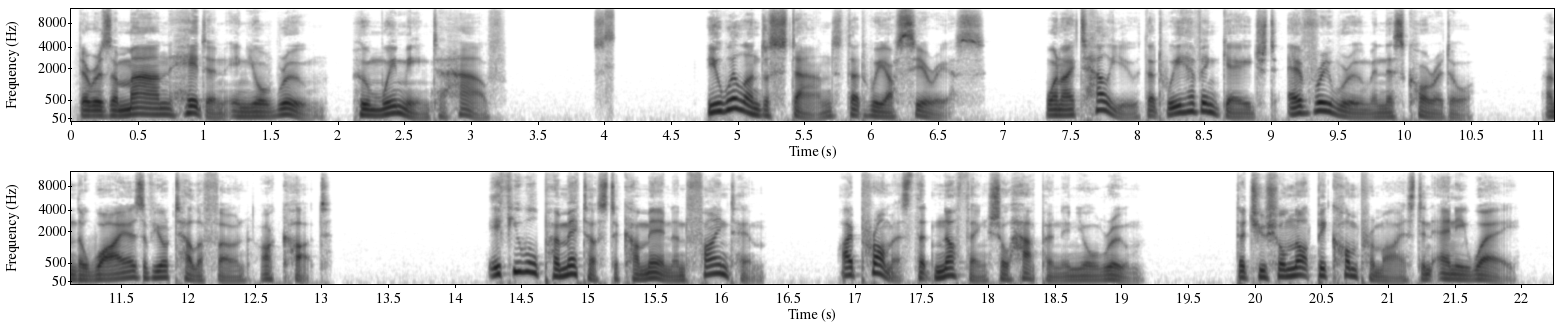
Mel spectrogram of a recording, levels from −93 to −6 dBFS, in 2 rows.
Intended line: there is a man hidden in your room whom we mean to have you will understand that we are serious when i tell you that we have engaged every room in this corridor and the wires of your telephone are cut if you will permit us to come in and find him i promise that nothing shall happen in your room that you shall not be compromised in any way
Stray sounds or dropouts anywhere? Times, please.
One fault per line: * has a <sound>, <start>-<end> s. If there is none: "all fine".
* has a laugh, 3.9-4.1 s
